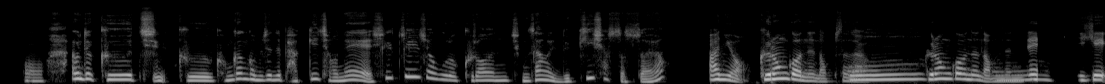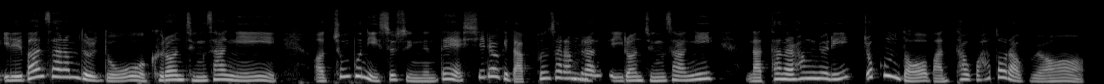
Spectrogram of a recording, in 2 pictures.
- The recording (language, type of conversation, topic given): Korean, advice, 건강 문제 진단 후 생활습관을 어떻게 바꾸고 계시며, 앞으로 어떤 점이 가장 불안하신가요?
- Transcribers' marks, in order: other background noise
